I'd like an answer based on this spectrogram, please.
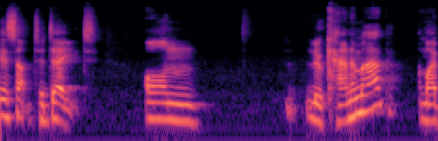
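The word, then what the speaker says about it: lecanemab: want to bring us up to date on lucanumab am I pronouncing it right yep the kind of map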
